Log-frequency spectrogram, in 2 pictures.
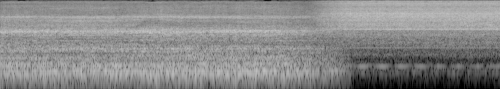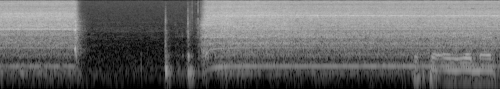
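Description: A loud, steady, rushing roar for the first three seconds. It gives way to a cordless drill driving screws into a wooden box in two steady whirring runs, the first about two seconds long. After a brief stop with a couple of clicks, the second run carries on through the end.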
